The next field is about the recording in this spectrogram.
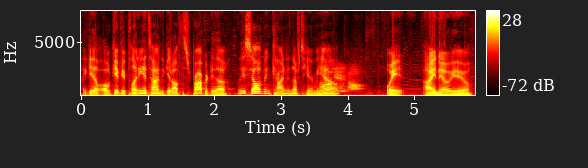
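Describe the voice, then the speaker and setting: A man's voice: medium pitch, expressive, fast talker, close to an everyday voice. A man voicing a stubborn corporate robot land developer from a video game, with a drawling, folksy, self-important manner, over music. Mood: stern, warning. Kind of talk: reading video game villain dialogue aloud.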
